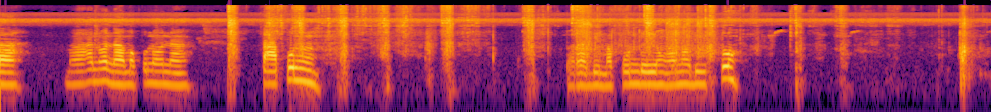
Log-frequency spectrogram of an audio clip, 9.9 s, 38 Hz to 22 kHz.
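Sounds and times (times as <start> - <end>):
crickets chirring: 0.0 - 9.9
grass rustling into plastic pot: 2.3 - 9.9.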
